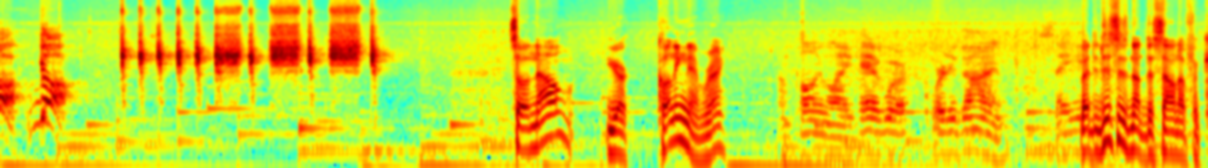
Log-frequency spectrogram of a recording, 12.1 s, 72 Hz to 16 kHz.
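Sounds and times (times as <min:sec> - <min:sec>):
background music: 0:00.0 - 0:12.0
harsh hissing calls: 0:00.0 - 0:12.0
man making mouth clicks: 0:01.2 - 0:03.9.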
